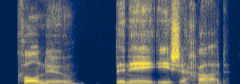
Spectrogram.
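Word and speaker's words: בני: If it was a hirik or just one dot, it would be b'ni, so it would be my son. But because it's b'nei, you pronounce it with the A sound, it means children of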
